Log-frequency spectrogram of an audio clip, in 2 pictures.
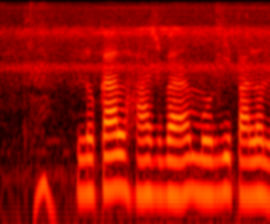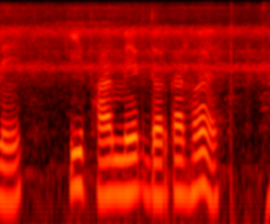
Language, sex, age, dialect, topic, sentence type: Bengali, male, 18-24, Rajbangshi, agriculture, question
